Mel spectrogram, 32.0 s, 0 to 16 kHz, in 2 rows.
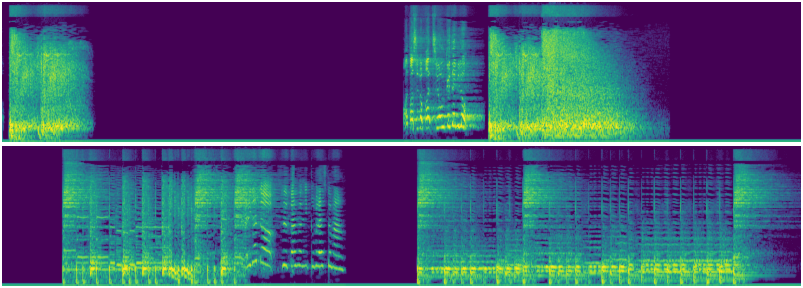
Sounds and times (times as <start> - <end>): Speech: 8.0 - 9.6, 20.8 - 22.9.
